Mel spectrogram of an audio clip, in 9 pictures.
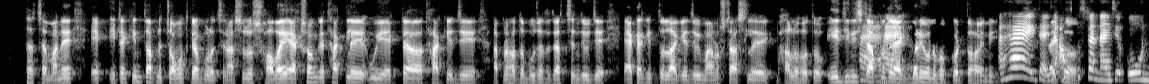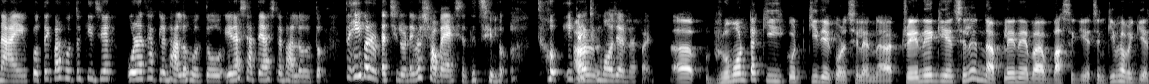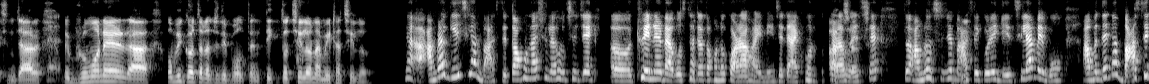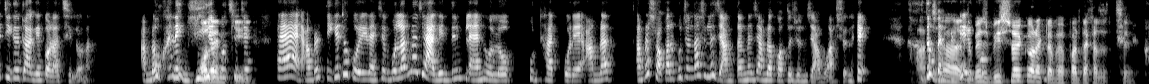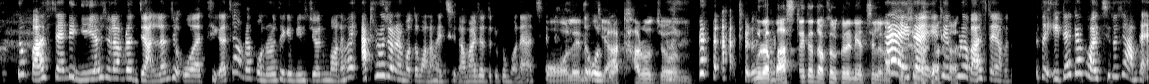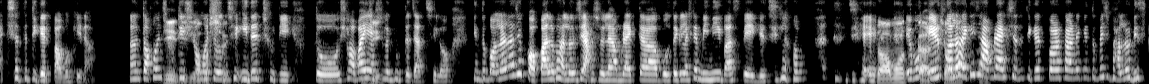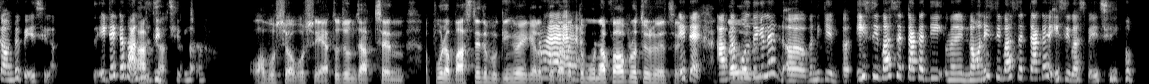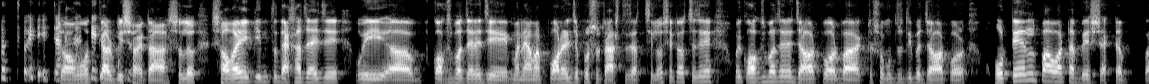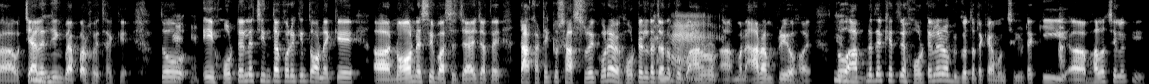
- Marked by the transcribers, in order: other background noise; laughing while speaking: "একসাথে ছিল। তো এটা একটা মজার ব্যাপার"; other noise; tapping; surprised: "আচ্ছা এ তো বেশ বিস্ময়কর একটা ব্যাপার দেখা যাচ্ছে"; laughing while speaking: "আসলে। তো ব্যাপারটা এরকম"; laugh; chuckle; laughing while speaking: "তো বাস স্ট্যান্ডে গিয়ে আসলে … ওরকম। আঠারো জন"; laugh; laughing while speaking: "আপনারা"; laugh; laughing while speaking: "গেছিলাম, জি"; laugh; laughing while speaking: "ভালো দিক ছিল"; laugh; laughing while speaking: "তো এটা, এটা ভালো"
- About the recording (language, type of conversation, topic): Bengali, podcast, একটা স্মরণীয় ভ্রমণের গল্প বলতে পারবেন কি?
